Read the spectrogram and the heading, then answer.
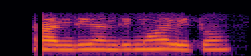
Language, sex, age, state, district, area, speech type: Punjabi, female, 18-30, Punjab, Mohali, rural, conversation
